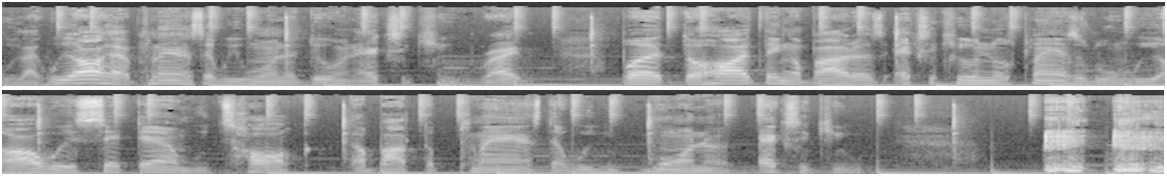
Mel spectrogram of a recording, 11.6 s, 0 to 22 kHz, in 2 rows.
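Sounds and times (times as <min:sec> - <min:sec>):
speech: 0:00.1 - 0:11.6
man clearing his throat: 0:11.0 - 0:11.6.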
